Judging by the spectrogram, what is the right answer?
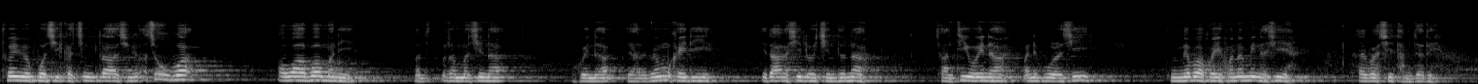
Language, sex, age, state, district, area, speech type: Manipuri, male, 45-60, Manipur, Kakching, rural, spontaneous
